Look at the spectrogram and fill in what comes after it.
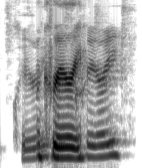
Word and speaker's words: McCreary: So I know that Bear McCreary, is that how you say his name? – McCreary.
